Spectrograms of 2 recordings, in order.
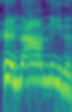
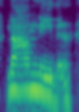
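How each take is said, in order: First: Louder and higher, laughing. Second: Said in the usual way. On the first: Real, not acted. Fan laughing at being over both Bellas. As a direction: laugh at your own verdict.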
